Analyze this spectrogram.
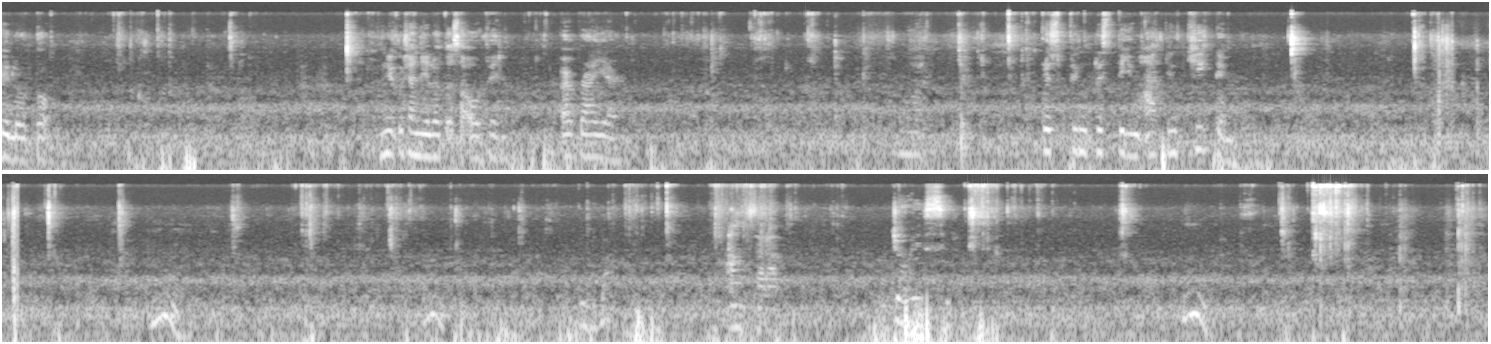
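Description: Roasted chicken skin crackles and tears under fingers.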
